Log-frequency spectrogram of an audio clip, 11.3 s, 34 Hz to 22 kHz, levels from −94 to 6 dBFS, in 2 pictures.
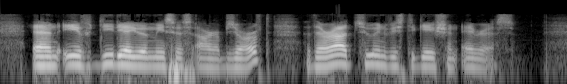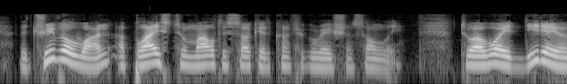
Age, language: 20-39, English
